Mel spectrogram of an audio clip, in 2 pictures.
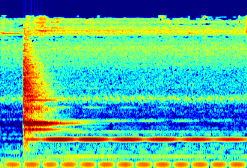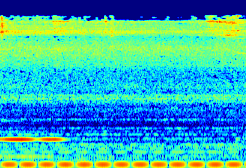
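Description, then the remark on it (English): A gong is struck once with a sharp, loud hit, its ringing tones slowly fading over about four seconds, while a steady, pulsing low hum throbs underneath throughout. “Sorry for the gong there.”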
